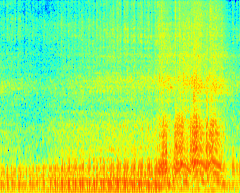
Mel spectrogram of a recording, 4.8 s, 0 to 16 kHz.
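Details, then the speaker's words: 2015 Yamaha R1M inline-four after spark plugs refitted, fresh fuel and cleaned air filter, compression good: even, steady idle with no misses and a clean rev settling back smoothly, no exhaust smoke; normal idle. "That sounds more like it. No smoke pouring out of the exhaust."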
